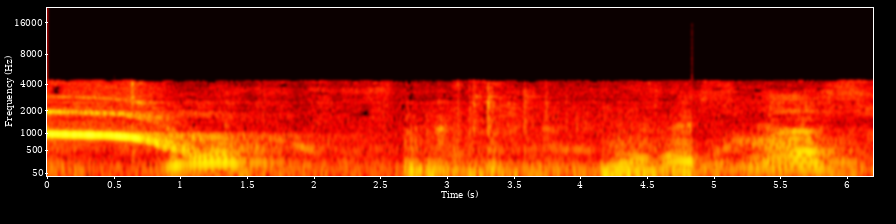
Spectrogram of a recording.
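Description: A long, high shouted call, then bursts of shouting from coaches and spectators as BMX riders roll off the start ramp. A low rumble of the bikes going down the ramp sets in a couple of seconds in.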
